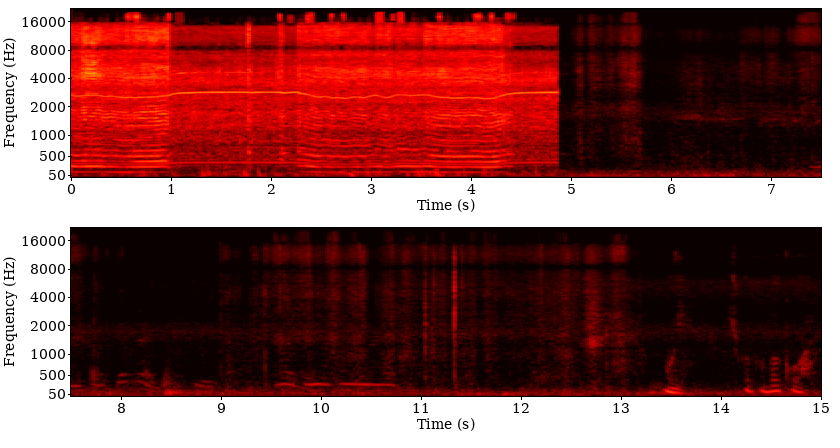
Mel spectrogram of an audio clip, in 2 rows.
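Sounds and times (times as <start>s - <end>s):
electric power tool whining: 0.0s - 4.9s.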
